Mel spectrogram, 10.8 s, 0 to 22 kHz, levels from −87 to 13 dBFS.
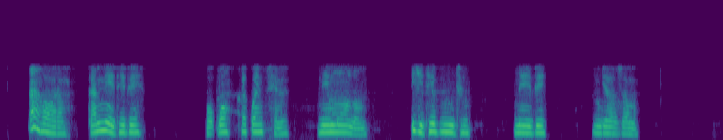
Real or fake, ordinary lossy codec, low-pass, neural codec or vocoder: real; Opus, 16 kbps; 3.6 kHz; none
